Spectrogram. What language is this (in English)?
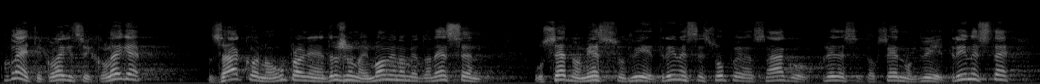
Croatian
